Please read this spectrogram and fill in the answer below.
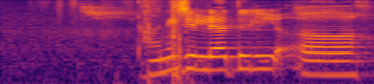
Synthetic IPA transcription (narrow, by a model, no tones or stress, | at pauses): d̪ʱaniːd͡ʑiljat̪iːl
